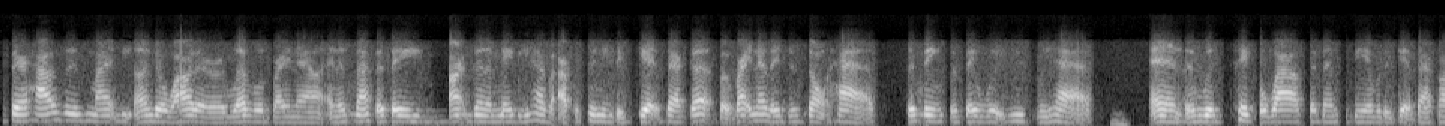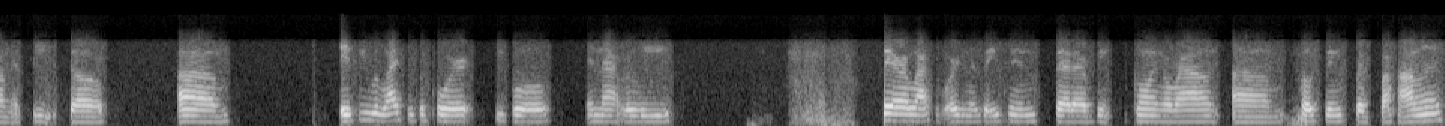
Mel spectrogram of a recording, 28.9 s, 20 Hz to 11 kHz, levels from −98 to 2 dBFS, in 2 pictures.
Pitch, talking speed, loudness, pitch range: 155 Hz, 170 wpm, -20 LUFS, 150-165 Hz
